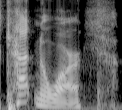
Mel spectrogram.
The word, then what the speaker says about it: Chat Noir: oh oh okay sorry by the way the H in Chat Noir is silent so it's okay so it's cat noir just so you know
